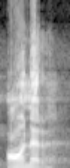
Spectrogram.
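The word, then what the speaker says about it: honour: एच ओ एन ओ यू आर इसे पढ़ेंगे ऑनर। ऑनर नहीं ऑनर। यहां पर एच साइलेंट होता है तो इसे पढ़ेंगे ऑनर समझ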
